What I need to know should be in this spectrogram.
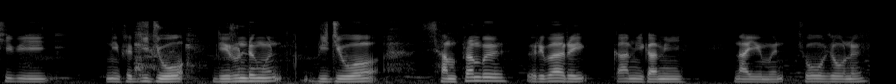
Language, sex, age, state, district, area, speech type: Bodo, male, 45-60, Assam, Kokrajhar, urban, spontaneous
